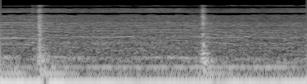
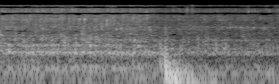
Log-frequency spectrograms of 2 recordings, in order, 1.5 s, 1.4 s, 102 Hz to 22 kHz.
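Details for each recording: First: Baumatic BDI1485D4E 8 kg washer-dryer draining after the rinse: steady low pump hum with scattered irregular knocks from the drum; owner wonders whether the heating element in the bottom is bent up and knocking depending on load, cause undetermined. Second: Street-found Baumatic BDI1485D4E integrated washer dryer (8 kg wash/5 kg dry) on a test wash after draining: steady rushing hiss of water entering through the inlet with a brief surge partway; filling normally.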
